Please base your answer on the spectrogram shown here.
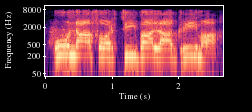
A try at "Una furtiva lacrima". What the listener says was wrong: Una U. The second one is a U, non O. Furtiva. So if you think una furtiva lacrima, just put some air in your voice.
